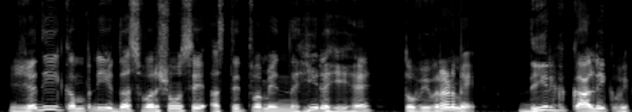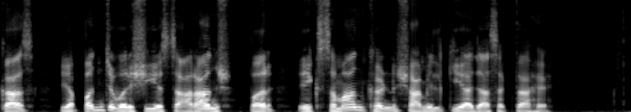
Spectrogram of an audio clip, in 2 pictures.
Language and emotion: Hindi, neutral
